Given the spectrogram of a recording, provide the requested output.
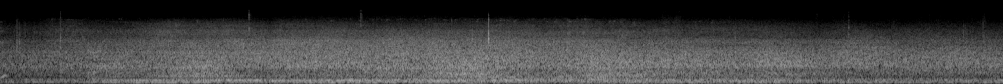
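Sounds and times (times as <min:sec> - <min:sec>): vehicle engine drone: 0:00.0 - 0:10.0.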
